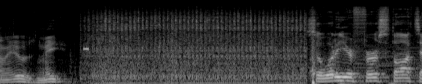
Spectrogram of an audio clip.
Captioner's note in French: clics de bobine de film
